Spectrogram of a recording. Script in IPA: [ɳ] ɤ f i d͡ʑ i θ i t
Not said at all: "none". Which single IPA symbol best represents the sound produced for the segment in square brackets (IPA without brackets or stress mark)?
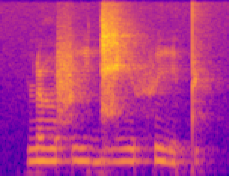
ɳ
